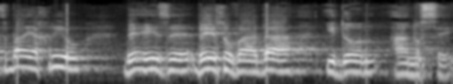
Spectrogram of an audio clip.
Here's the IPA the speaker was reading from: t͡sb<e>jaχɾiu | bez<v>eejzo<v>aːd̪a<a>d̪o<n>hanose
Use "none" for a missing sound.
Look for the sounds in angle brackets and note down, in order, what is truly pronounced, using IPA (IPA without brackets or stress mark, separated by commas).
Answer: a, b, v, i, n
